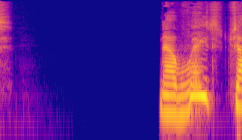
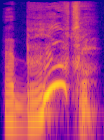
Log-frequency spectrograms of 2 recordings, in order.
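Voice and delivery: raised, admiring aunt voice; admiring cry; 4 semitones higher, 5 dB louder than usual. A narrator's reading. Aunt first admiring the peach, a contained cry. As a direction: begin the admiring cry with some restraint. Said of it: "Aunt Sponge cried out".

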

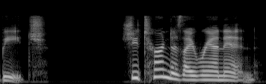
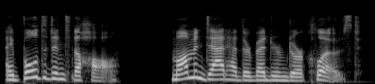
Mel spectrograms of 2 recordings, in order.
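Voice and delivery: plain reading voice

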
